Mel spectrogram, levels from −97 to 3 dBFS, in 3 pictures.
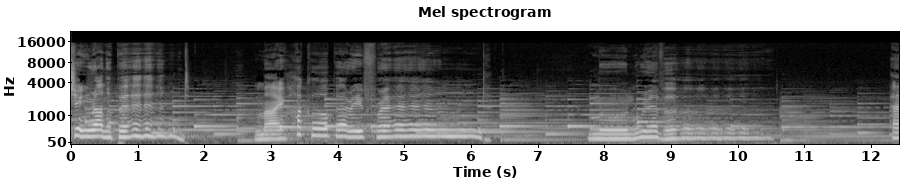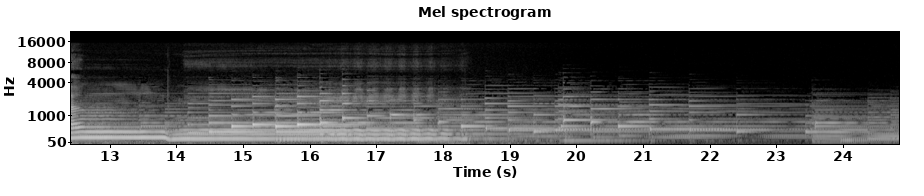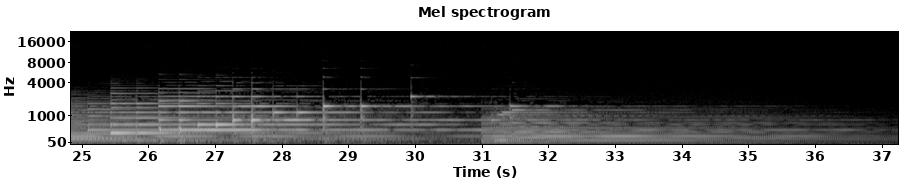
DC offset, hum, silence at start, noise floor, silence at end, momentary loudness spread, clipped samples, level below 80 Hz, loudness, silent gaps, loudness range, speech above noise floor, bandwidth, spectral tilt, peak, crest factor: under 0.1%; none; 0 s; -67 dBFS; 3.65 s; 20 LU; under 0.1%; -56 dBFS; -24 LUFS; none; 18 LU; 47 dB; 15 kHz; -7.5 dB/octave; -6 dBFS; 20 dB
